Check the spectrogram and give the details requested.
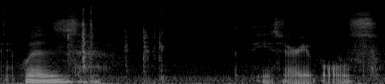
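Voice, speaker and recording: A man live-streaming as a programmer, thinking aloud in a halting mutter as he works, half talking to himself. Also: low voice, big pitch swings, vocal fry. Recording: keyboard clicks and background noise. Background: computer keyboard typing and clicking.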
